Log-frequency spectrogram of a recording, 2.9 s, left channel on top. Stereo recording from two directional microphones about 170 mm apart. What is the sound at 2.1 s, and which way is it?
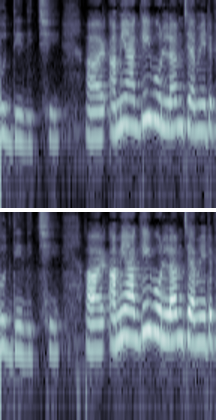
Speech, 55° left (ahead or behind).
